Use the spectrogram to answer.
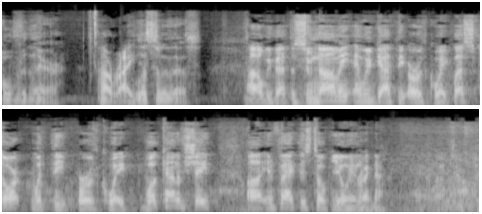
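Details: Adult male speaker; no disorder.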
